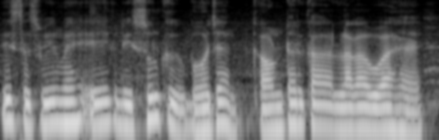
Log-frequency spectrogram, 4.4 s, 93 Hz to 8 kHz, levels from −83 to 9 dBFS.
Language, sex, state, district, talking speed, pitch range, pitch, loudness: Hindi, male, Jharkhand, Deoghar, 150 wpm, 130-155 Hz, 145 Hz, -12 LUFS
